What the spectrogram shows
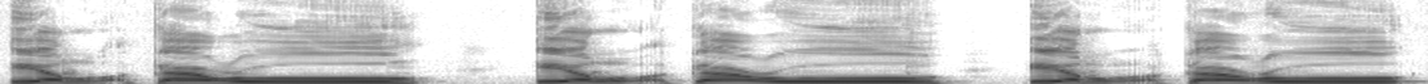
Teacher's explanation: را ساکن سے پہلے جو زیر ہو، زیر عارضی ہو، تو اس کو کیا کریں گے؟ پر یعنی موٹا پڑھیں گے · را کو کیا کریں گے؟ پر یعنی موٹا پڑھیں گے، کیونکہ را ساکن سے پہلے جو زیر ہیں وہ کون سی زیر ہے؟ زیر عارضی ہے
